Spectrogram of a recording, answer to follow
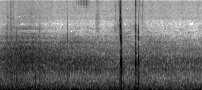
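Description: Steady low outdoor rumble, with two sharp clicks a fraction of a second apart about two and a half seconds in.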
